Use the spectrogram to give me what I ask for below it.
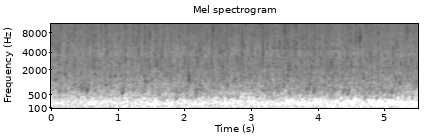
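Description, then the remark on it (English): A clear forest stream runs steadily over smooth rocks with a continuous babbling rush and small splashy trickles, even and unbroken throughout, moderately quiet, with no voices. “It's the sound of water running.”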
